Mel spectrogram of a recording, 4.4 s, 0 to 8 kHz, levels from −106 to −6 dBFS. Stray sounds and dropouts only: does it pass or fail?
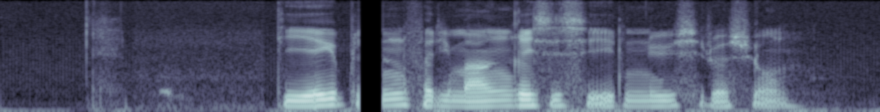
fail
